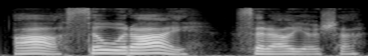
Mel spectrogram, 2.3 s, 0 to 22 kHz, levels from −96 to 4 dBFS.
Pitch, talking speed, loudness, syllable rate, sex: 195 Hz, 155 wpm, -17 LUFS, 4.5 syllables/s, female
